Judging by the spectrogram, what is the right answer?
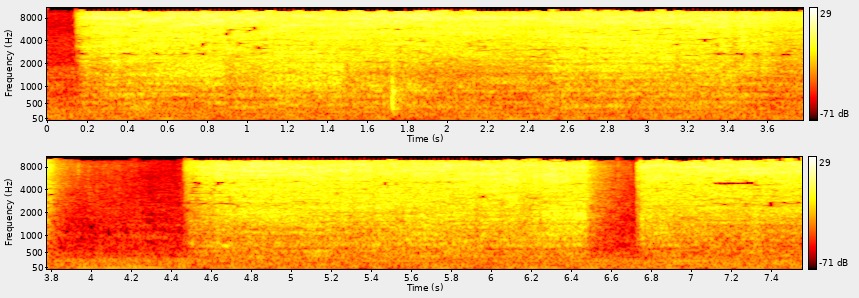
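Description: Aerosol can of Pam baking spray hissing in three long sprays, with short breaks about four seconds and six and a half seconds in, as it coats the sides of a baking pan.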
